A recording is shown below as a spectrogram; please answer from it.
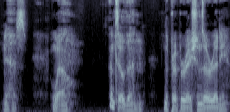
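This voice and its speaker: A man voicing a calm, commanding orc warchief in an ASMR roleplay, with a husky voice and a measured, condescending, teasing manner. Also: no room sound, clean studio sound, exaggerated voice. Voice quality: very deep, husky.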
